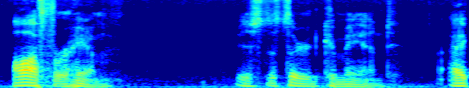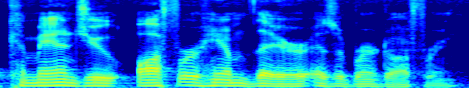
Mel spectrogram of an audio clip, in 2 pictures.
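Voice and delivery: low, soft and grave; hushed solemn command. Acted. Preacher voicing the dreadful command to sacrifice, low and soft. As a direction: let it fall heavy and quiet.

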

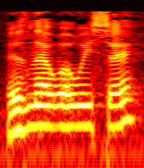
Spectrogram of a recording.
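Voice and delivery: ordinary talk

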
